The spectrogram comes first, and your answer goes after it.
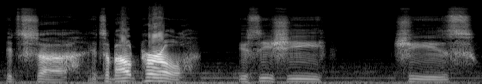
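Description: A man voicing Mr. Krabs, a gruff older male crab who talks like an old sailor and stammers in sorrow. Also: mid-range voice, steady tone, moderate pace, bright, forceful tone, soft background music. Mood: troubled. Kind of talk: fan creepypasta reading.

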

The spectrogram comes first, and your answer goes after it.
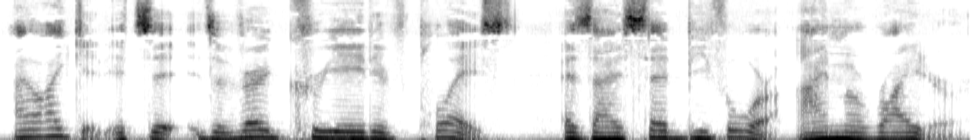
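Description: A man's voice: mid-range voice, steady tone, normal speed. A man hosting a podcast solo, talking casually in a rambling, self-deprecating way. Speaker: podcast host.

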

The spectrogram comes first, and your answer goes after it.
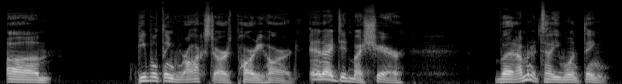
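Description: Speaking at a moderate pace in a mid-range voice, a podcast guest rambles through an extended story in relaxed conversation. He's lively, often cutting himself off to throw in asides.

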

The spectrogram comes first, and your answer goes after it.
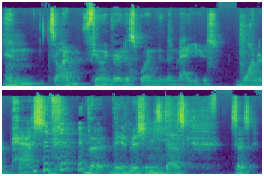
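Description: Male podcast host, very low voice, casual storyteller. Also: big pitch swings, a little slow, a little hiss or hum. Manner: chatty travel anecdotes with detours.

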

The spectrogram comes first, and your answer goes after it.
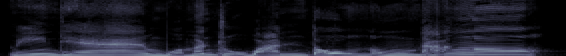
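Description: A woman voicing a gruff but kindly old grandma lizard in a storybook, speaking low and drawn-out. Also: fairly bright tone. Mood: grumbling.

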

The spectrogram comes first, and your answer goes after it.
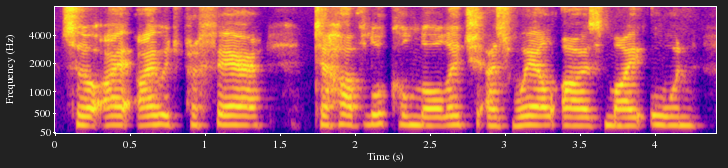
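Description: A middle-aged or older woman with a Highland Scottish accent, speaking informally as an interview guest, often repeating words as she goes. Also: monotone, darkish tone. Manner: halting, repeats words and phrases. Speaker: interview guest, event organiser.

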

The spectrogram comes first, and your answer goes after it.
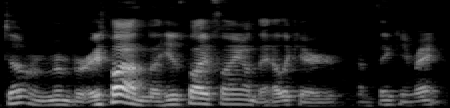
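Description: A man's voice: medium pitch, animated, very fast, fairly bright tone. A man co-hosting a casual podcast, laughing often and swearing freely as he talks. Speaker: podcast co-host. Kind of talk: casual chat.

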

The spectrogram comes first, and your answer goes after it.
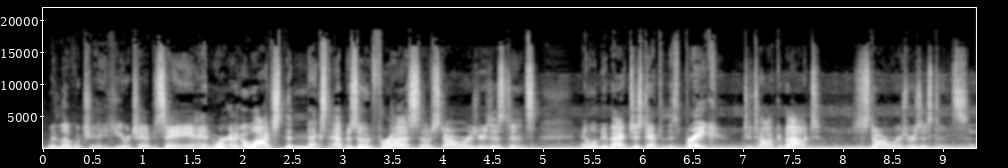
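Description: A man's voice: mid-range voice, expressive, a little fast, over music. A man hosting a podcast, chatting casually through an episode review. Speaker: podcast host.

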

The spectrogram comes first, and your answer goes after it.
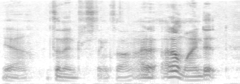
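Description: A man co-hosting a podcast, chatting and telling stories in a relaxed, rambling way. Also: fairly low pitch, fast talker, gravelly. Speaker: podcast co-host. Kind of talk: casual chat.

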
